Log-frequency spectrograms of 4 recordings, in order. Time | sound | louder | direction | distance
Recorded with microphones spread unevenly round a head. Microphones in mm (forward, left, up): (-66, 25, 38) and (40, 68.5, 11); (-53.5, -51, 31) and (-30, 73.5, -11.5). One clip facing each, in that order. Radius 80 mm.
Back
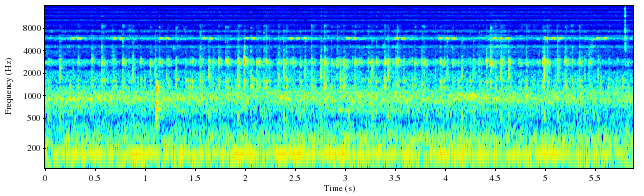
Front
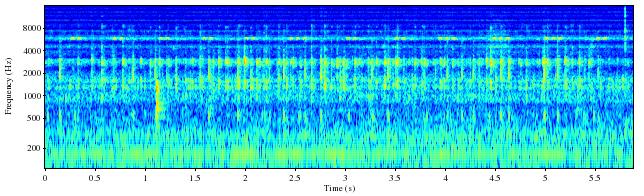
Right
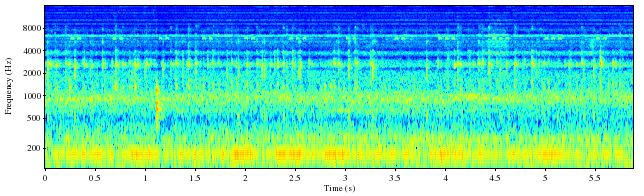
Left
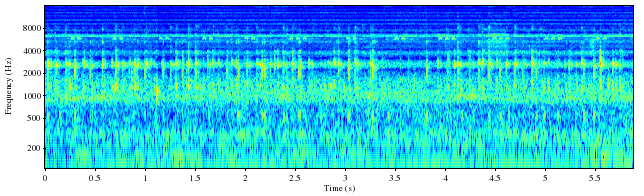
0.0 | an insect | back 9 dB, right 6 dB | 105° right | ?
1.1 | a thud | even, right 10 dB | 75° right | ?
